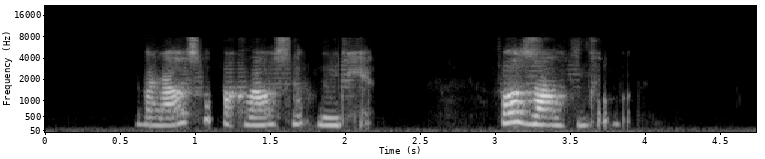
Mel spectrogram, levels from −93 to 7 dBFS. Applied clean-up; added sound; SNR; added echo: neural diffusion model UNIVERSE++.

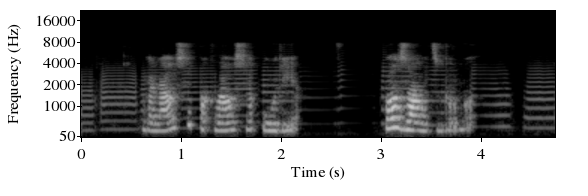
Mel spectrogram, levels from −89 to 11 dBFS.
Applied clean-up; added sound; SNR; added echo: neural mask model RNNoise.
